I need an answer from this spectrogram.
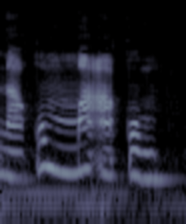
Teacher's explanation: cara membaca dari Idgham Bighunnah yaitu dengan cara mendengung satu Alif sampai satu setengah Alif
